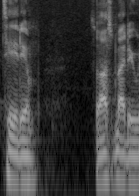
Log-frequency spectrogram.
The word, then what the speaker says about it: Taryam: how you say it that's how my family say my name is like tyrion so that's my real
